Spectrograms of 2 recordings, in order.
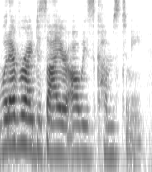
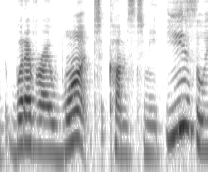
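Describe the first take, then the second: First: It is said casually, without conviction. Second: It is said with strong conviction.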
